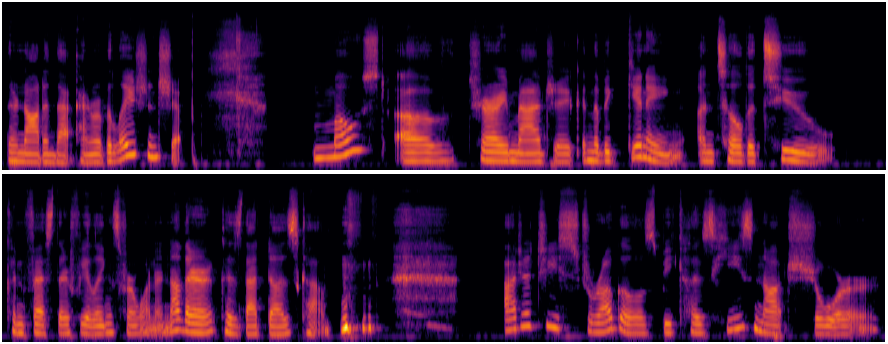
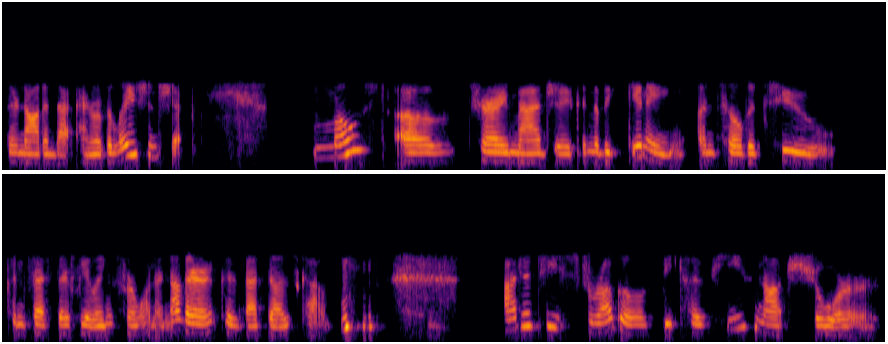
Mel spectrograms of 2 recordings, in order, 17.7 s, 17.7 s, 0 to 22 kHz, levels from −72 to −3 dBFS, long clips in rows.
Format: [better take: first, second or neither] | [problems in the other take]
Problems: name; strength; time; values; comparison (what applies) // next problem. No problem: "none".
first | phone-call audio; poor line; nothing above 3.5 kHz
